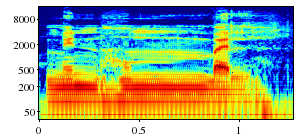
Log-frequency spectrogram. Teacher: جب بھی میم ساکن کے بعد با آتی ہے تو اب جو میم ساکن کے لیے ہونٹ ایک دوسرے سے ملاتے ہیں، اسی ملاقات کو جب الوداع کہتے ہیں ہونٹ ایک دوسرے کو، سیم ٹچ ریلیز ہوتا ہے، چھوڑتے ہیں، تو اس سے با بھی ادا ہوگا، ہم بھی.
